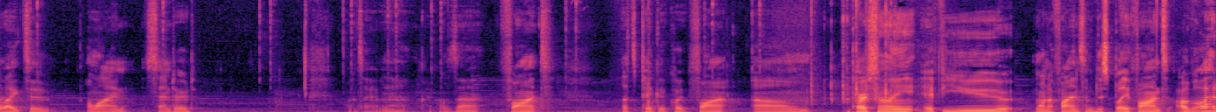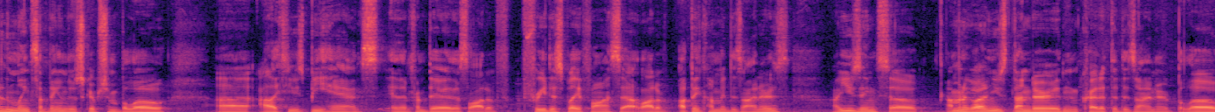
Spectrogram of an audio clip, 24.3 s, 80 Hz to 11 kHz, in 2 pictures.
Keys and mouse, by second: 0.3-1.6 drag, 1.6-2.6 middle drag, 2.6 click, 2.7 middle click, 3.4 click, 3.5 middle click, 3.9 click, 4.0 middle click, 4.3 click, 5.6 click.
